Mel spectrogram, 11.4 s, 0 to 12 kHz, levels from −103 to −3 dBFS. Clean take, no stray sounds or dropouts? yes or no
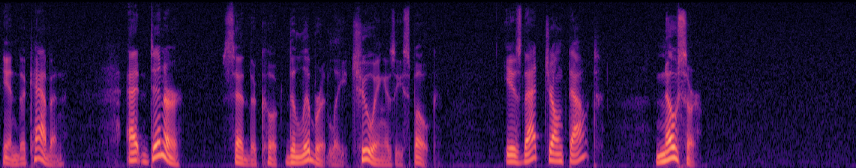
yes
